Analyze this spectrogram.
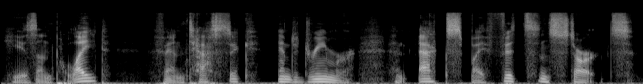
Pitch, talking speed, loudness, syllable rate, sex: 105 Hz, 120 wpm, -23 LUFS, 3.7 syllables/s, male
